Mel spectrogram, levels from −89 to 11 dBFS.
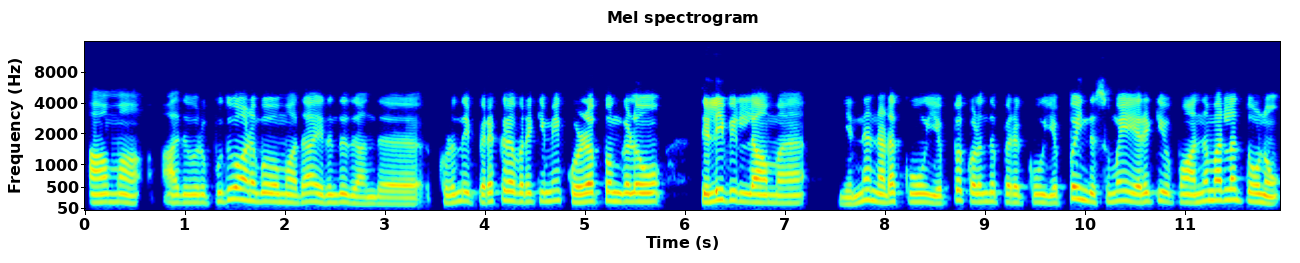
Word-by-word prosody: ஆமா. 180 0 0 0.5
அது 170 +1 -2
ஒரு 170 0 -2
புது 195 +4 -4
அனுபவமா 190 -4 +1
தான் 190 0 +1
இருந்தது. 170 0 -2
அந்த 145 0 -6 0.6
குழந்தை 175 +5 -2
பிறக்குற 195 +4 +2
வரைக்குமே 195 +2 -2
குழப்பங்களும், 190 +1 +3 0.5
தெளிவில்லாம, 180 -4 +3 0.8
என்ன 185 +10 -1
நடக்கும்? 185 0 +1 0.2
எப்ப 220 +8 -3
குழந்த 185 +1 0
பெறக்கும்? 175 -1 -1
எப்ப 255 - -26
இந்த 190 -5 0
சுமைய 195 +1 0
எறக்கி 195 +3 -1
வப்போம்? 175 -1 0
அந்த 185 +4 -1
மாரிலாம் 220 -1 +2
தோணும். 165 -6 +2
185 Hz, 130 wpm, -23 LUFS, 175-195 Hz, 0.8 s, குழப்பங்களும்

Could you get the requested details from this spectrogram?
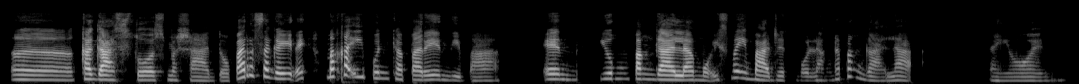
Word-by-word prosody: ah, 215 -3 0
kagastos 210 -4 +3
masyado 180 -4 -8
para 380 - +5
sa 355 -3 +1
gayo'n 265 +1 +2
ay 290 - -22 0.2
makaipon 345 -7 +1
ka 235 -3 -4
pa 210 -1 +1
rin, 215 0 -3
'di 190 -2 -12
ba? 180 0 -10 0.5
And 240 -3 0 0.3
'yong 260 0 -7
panggala 220 -4 +5
mo 195 -2 -9
is 200 +2 -11
mai-budget 210 -11 -2
mo 185 - -13
lang 190 +1 -14
na 240 - -10
pang-gala, 195 - -8 0.8
ayon. 175 +1 -15
210 Hz, 135 wpm, -24 LUFS, 190-250 Hz, 0.8 s, para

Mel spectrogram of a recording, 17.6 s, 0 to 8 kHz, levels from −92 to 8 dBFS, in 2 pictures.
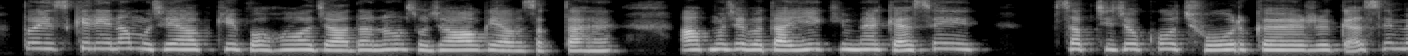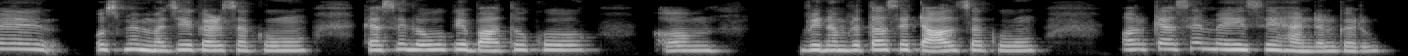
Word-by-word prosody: तो 295 - -5
इसके 290 +1 -3
लिए 290 0 -1
ना, 295 0 -2
मुझे 265 -2 -2
आपकी 255 +1 0
बहुत 240 +2 0
ज़्यादा 225 0 +1
ना, 250 +2 -1
सुझाव 230 -1 +2
की 230 - -1
आवश्यकता 205 -1 -1
है। 200 0 -2 0.4
आप 245 +1 +4
मुझे 260 0 0
बताइए 240 +1 +3
कि 260 - -3
मैं 255 0 +3
कैसे 235 +4 +1 0.8
सब 270 -1 0
चीज़ों 265 0 -2
को 270 +1 -5
छोड़कर 235 -1 +1
कैसे 250 +6 -2
मैं 270 -3 -2 0.4
उसमें 250 +1 0
मज़े 230 +1 +2
कर 220 -2 +3
सकूँ, 215 0 -2 0.4
कैसे 230 +3 +1
लोगों 245 0 +3
की 250 0 +2
बातों 205 +4 +2
को 235 -1 +2 0.7
अम 210 0 -1 0.6
विनम्रता 230 +1 +3
से 245 0 +1
टाल 205 -1 +6
सकूँ? 215 -1 -3 0.6
और 255 0 -1
कैसे 270 +2 -1
मैं 265 -2 0
इसे 245 0 +1
हैंडल 195 -2 +1
करूँ? 195 0 -4
235 Hz, 155 wpm, -23 LUFS, 220-255 Hz, 0.8 s, टाल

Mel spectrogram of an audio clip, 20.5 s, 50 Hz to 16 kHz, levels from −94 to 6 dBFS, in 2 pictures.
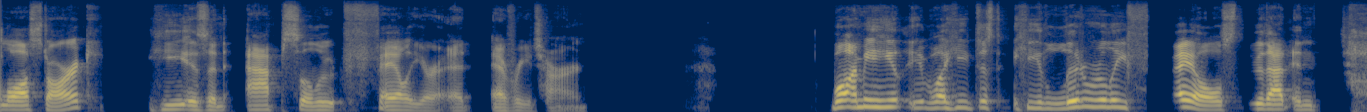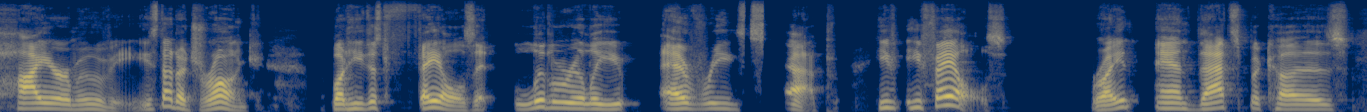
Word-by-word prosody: Lost 140 0 +2
Ark, - - +1 0.4
he 150 +1 -6
is 130 -1 -3
an 125 0 -5
absolute 140 -3 -2
failure 125 -4 -4
at - - -11 0.2
every 105 0 -7
turn. - - -14 1.8
Well, 215 +3 +8
I 220 - +6
mean, 225 0 +3
he 225 - +1
l 225 - -2
he 195 - -9
well, 195 +1 +1
he 200 +1 -9
just 205 +3 -7
he 190 -2 -8
literally 220 +5 +2 0.4
fails 135 -11 +5
through 165 - -4
that 155 -1 +4
entire 170 +5 +1
movie. 150 -5 -9
He's 155 - -11
not 245 - 0
a - - +3
drunk, 165 - +2 0.6
but 165 -1 +3
he 170 +1 -3
just 195 0 -4
fails 130 - +1
at - - -6 0.2
literally 170 -3 -1 0.3
every 175 0 +1
step. 390 +3 -3 0.3
He 200 - -4
f 200 - -10
he 210 +2 -6
fails, 270 +6 +3 0.6
right? 220 - +1 0.2
And 180 -4 +1
that's 190 +5 +4
because 155 -3 -3
170 Hz, 135 wpm, -23 LUFS, 145-200 Hz, 1.8 s, Well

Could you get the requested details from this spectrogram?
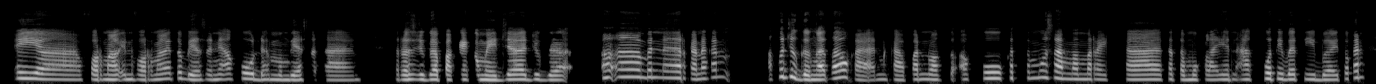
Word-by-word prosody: Iya, 275 -2 +5 0.5
formal 225 0 +2
informal 225 +1 -2
itu 280 - -2
biasanya 220 +1 -1
aku 245 +3 -17
udah 220 -1 -3
membiasakan. 205 -1 -3 0.4
Terus 220 0 +1
juga 225 0 +2
pakai 225 +1 +2
kemeja 215 -1 +2 0.2
juga 210 -2 -2 0.5
heeh, 345 +2 +3 0.2
bener, 310 -3 +1
karena 245 +2 +2
kan 335 - -2 0.5
aku 360 - -9
juga 270 -10 +4
nggak 220 0 +6
tau 295 +4 +7
kan 205 -1 -1 0.2
kapan 215 +2 -2
waktu 220 0 -7
aku 240 +4 -8 0.2
ketemu 295 +1 -6
sama 260 -4 +5
mereka 230 -1 -5 0.4
ketemu 220 -2 -3
client 225 +1 -5
aku 230 +4 -6
tiba-tiba, 235 -3 -2
itu 220 - -9
kan 310 - +2
230 Hz, 150 wpm, -24 LUFS, 220-260 Hz, 0.5 s, tau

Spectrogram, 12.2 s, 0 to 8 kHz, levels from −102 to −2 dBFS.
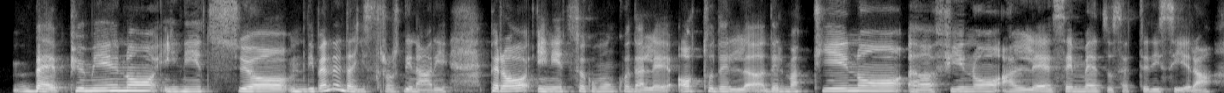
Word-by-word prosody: Mhmm, 205 0 -5
beh, 185 -5 +4
più 235 +4 +1
o - - +3
meno 245 +1 +5
inizio 190 -1 +2
mhmm, 200 -2 -1
dipende 235 - +1
dagli 190 -8 0
straordinari, 170 -2 -4 0.4
però 220 0 +4
inizio 185 +1 -1
comunque 185 +1 -7
dalle 165 -3 -1
8 210 +1 -1
del 185 -3 -1
del 175 +1 -4
mattino, 220 +3 +1
ehm, 165 -2 0
fino 185 +1 -2
alle 170 0 -1
6 185 +3 0
e - - -5
mezzo, 170 -1 -4
7 180 +2 -8
di 180 0 -5
sera. 180 +1 -3
190 Hz, 130 wpm, -22 LUFS, 180-215 Hz, 0.4 s, meno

